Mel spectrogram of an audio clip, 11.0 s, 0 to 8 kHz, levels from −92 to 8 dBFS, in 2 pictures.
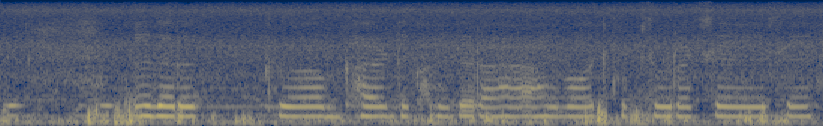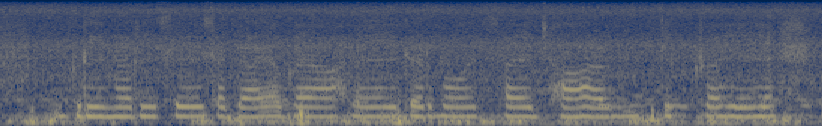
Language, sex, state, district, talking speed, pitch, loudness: Hindi, female, Andhra Pradesh, Anantapur, 135 wpm, 225 Hz, -26 LUFS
